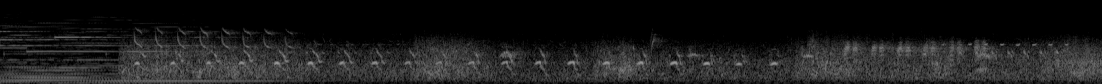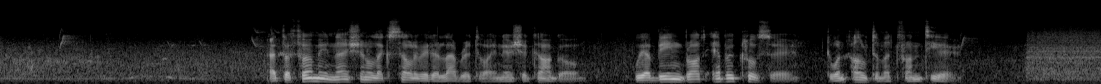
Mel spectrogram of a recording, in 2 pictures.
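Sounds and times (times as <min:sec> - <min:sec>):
birds calling: 0:00.6 - 0:14.1
high bird chirps: 0:01.2 - 0:07.8.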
